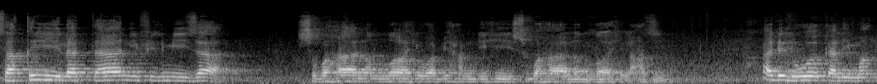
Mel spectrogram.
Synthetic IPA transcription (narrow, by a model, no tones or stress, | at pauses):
saqiːlat̪aːnifilmiːzaːn | subɦaːnalˤːɑːɦiwabiħamd̪iɦisʊbɦaːnalˤːɑːhilʕa̰zḭːm | ʔadəduwəkalima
